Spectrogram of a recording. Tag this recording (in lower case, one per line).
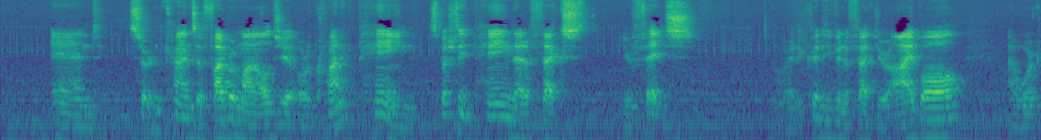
speech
